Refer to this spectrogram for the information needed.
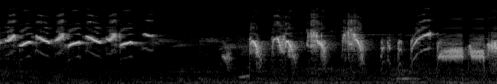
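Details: Morning training song of a Chinese hwamei in a singing contest, with a rapid sequence of looping whistled notes, a short quiet gap, then harsher, more scratchy notes mixed with whistles.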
